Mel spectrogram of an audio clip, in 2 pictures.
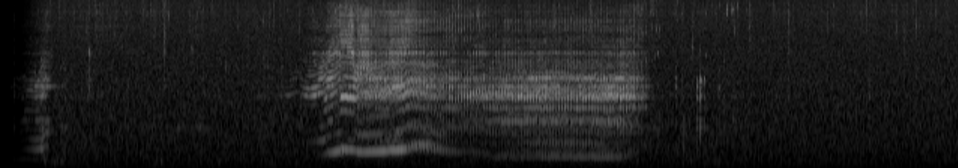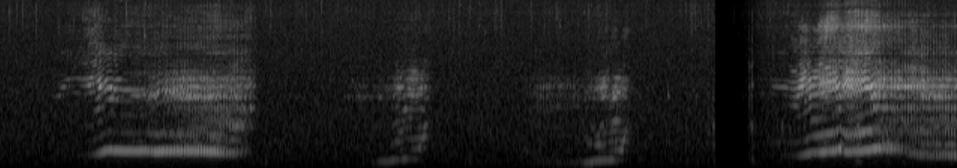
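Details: Singing humpback whale, a male escort accompanying a female and her calf near reefs: long harmonic moaning units with upward sweeps, several seconds each, with short rising chirps between them and quiet gaps.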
